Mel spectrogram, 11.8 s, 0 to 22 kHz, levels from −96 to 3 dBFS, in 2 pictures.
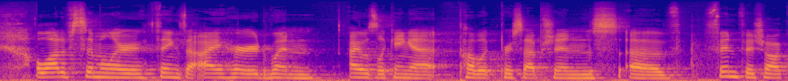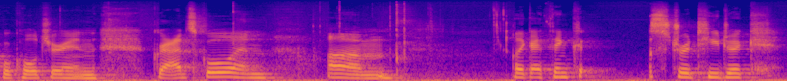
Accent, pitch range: American, 165-200 Hz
